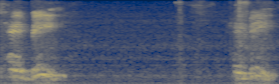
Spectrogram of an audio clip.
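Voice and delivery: "K B" with the weight on B; iambic stress. Shown as a demonstration. Teacher tests Katie as an iamb, stressing B in "K B". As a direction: lean on the B each time in "K B". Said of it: "gonna do an iambic pattern".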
